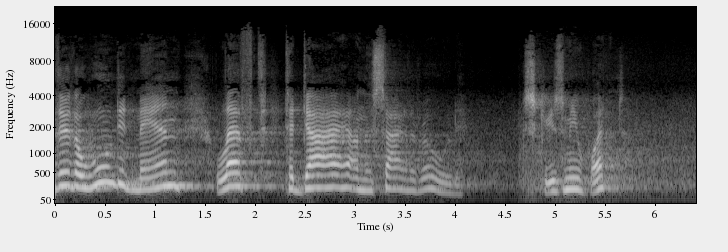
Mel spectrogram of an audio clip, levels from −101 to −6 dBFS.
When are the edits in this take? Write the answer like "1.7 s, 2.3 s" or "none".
4.6 s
